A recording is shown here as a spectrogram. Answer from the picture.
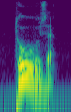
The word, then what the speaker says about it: Tosa: La Tosa è l'appellativo dialettale di ragazza, si pronuncia Tosa, derivato dal verbo tosare, perché nella pubertà i giovinetti maschi e femmine dovevano portare i capelli corti, cioè tosati.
